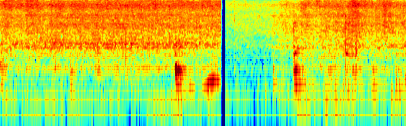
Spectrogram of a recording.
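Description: Chopped onion and curry leaves stir-fry in a hot pan for a drumstick-leaf thoran, giving a steady loud sizzle with scraping stirs; a brief sharp knock interrupts midway, then the frying continues.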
